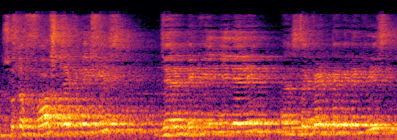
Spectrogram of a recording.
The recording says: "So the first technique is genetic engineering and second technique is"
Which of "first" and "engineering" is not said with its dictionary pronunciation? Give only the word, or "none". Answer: engineering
